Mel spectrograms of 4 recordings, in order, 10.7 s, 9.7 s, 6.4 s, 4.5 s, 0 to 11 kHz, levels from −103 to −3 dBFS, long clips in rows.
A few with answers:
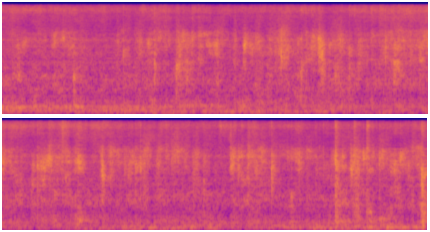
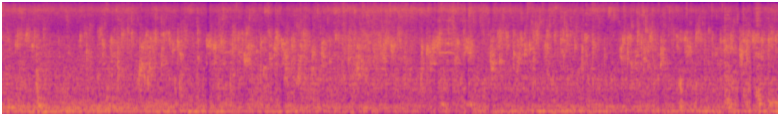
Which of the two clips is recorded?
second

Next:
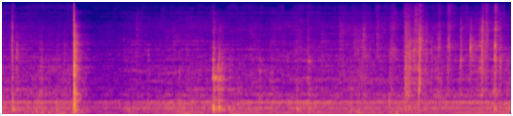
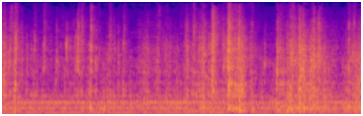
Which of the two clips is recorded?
second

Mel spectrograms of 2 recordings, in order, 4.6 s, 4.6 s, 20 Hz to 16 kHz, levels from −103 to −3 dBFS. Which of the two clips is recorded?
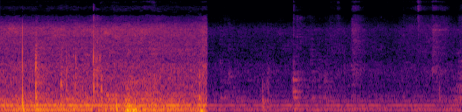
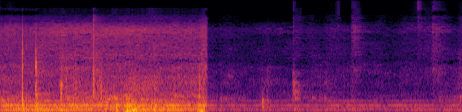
first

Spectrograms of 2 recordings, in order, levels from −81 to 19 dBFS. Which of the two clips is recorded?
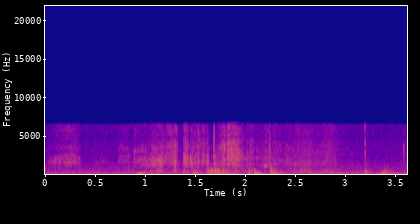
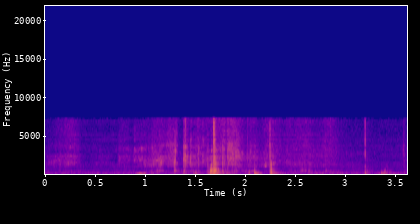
first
